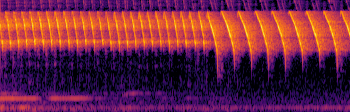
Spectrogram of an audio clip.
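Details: Canary song with a long, fast, bright trill of rapid repeated notes, changing into slower, strongly descending swept notes repeated several times a second.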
